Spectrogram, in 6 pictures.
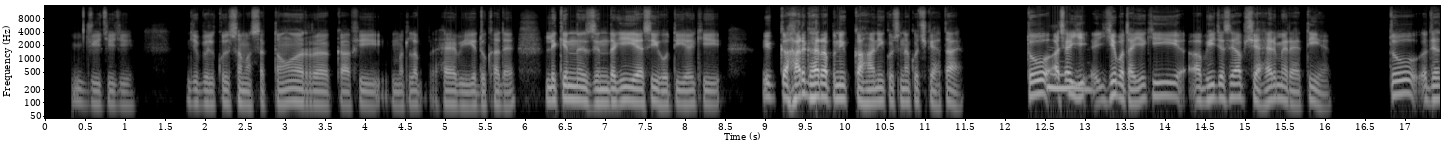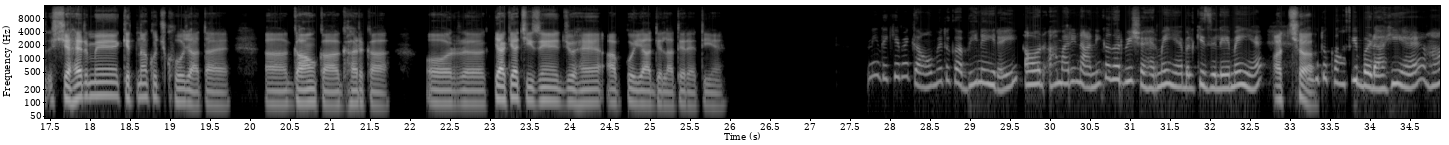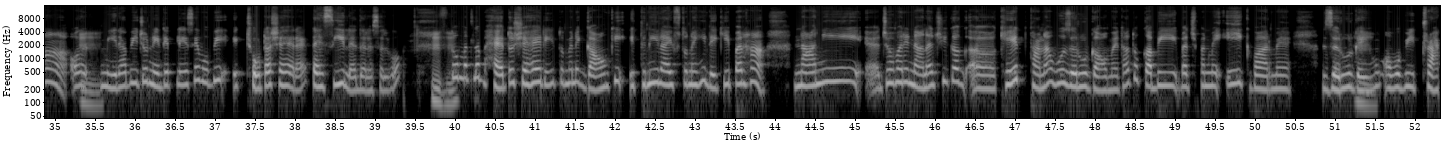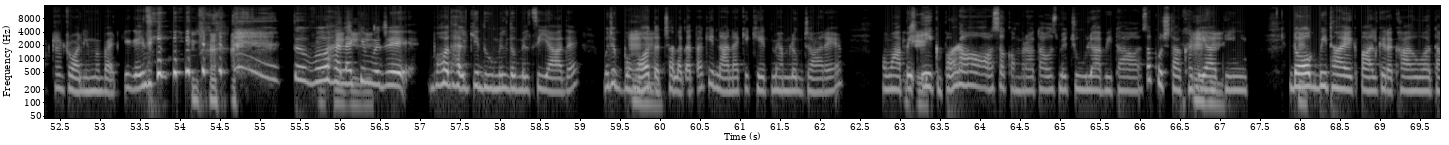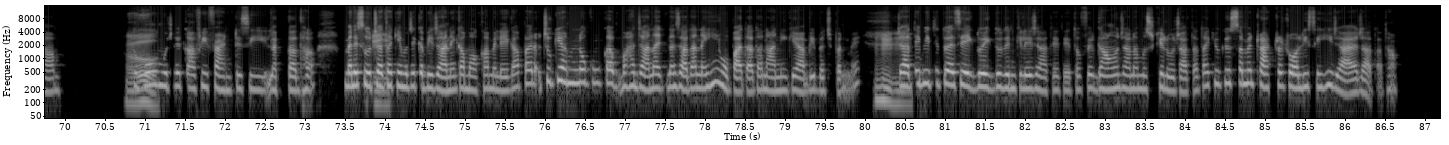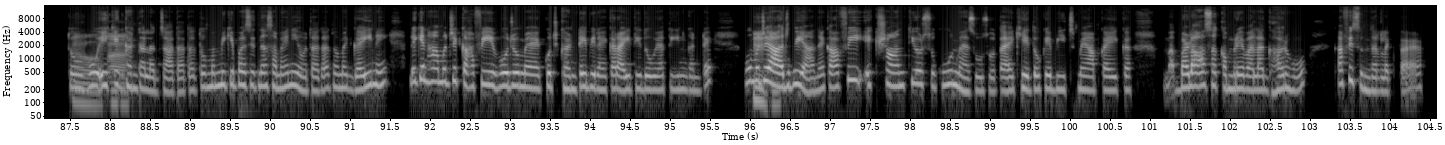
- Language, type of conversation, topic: Hindi, podcast, आपको किन घरेलू खुशबुओं से बचपन की यादें ताज़ा हो जाती हैं?
- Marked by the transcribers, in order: tapping; in English: "नेटिव प्लेस"; in English: "लाइफ़"; laughing while speaking: "थी"; laugh; chuckle; lip smack; in English: "डॉग"; in English: "फ़ैंटेसी"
